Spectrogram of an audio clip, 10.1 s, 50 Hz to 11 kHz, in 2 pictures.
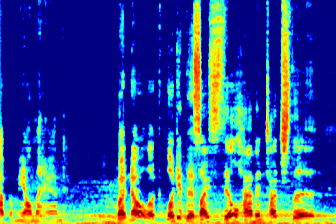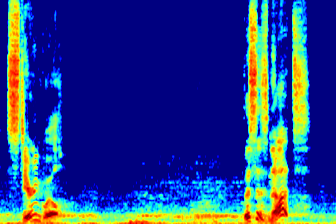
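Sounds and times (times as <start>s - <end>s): wind noise: 0.0s - 10.0s.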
